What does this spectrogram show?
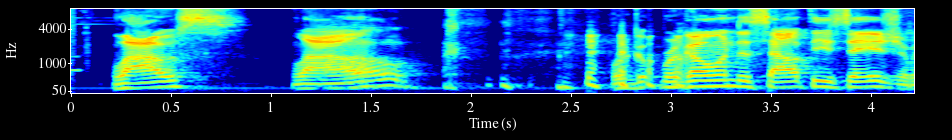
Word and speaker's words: Laos: I think in English you can say Laos, but I think over there they say Lao. There's just no S. So you don't say the S.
